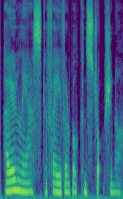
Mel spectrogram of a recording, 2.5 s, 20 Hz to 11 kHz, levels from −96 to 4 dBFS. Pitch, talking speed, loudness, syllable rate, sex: 145 Hz, 170 wpm, -19 LUFS, 5.6 syllables/s, male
